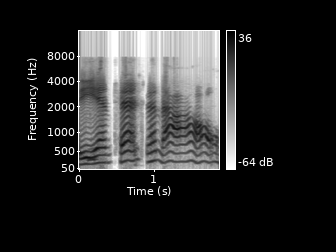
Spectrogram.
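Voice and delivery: slow, drawn-out put-on impression voice. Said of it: "That was my [name] impression".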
